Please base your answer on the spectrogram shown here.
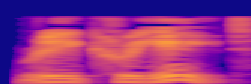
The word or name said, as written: re-create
